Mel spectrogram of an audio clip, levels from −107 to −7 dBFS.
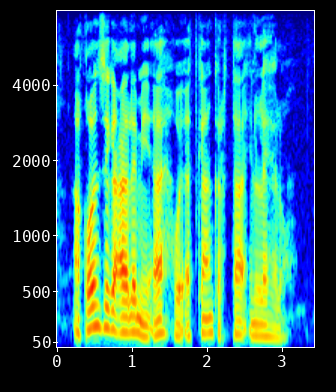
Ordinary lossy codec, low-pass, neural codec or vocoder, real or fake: none; none; none; real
